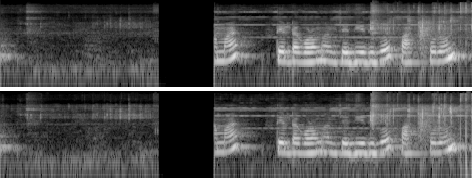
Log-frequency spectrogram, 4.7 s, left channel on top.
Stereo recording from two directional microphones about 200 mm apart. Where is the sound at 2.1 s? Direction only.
10° left (ahead or behind).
